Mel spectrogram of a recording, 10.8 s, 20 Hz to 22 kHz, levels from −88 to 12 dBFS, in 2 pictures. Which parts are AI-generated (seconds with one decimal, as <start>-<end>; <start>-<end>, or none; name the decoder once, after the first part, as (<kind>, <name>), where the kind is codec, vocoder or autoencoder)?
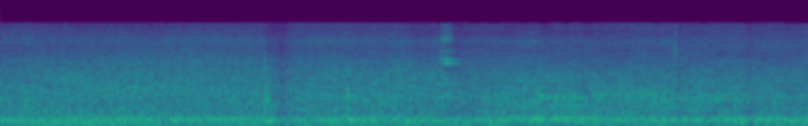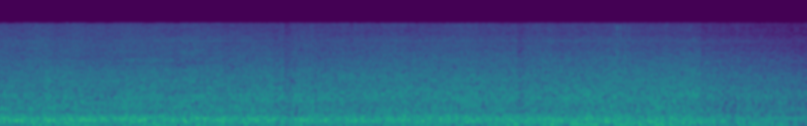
2.9-6.7 (codec, SNAC)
